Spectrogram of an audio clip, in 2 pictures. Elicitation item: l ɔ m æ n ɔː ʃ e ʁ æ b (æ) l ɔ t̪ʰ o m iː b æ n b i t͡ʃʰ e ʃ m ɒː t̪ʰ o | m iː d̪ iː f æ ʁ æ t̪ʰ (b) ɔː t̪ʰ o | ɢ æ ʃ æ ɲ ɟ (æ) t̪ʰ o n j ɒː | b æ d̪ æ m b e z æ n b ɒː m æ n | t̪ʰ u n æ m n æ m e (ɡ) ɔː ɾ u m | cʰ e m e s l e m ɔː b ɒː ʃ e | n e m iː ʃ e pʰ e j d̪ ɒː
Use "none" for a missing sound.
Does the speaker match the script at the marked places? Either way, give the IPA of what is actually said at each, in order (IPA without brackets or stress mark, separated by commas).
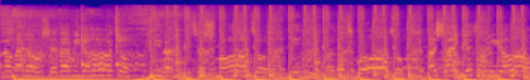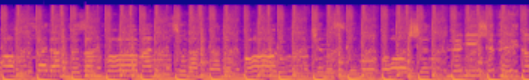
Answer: i, b, e, b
